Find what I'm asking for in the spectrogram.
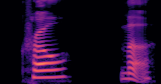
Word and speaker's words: chromosome: 那我们第一个发音重点是 chromosome，也就是我们的染色体。那这边 chromosome 分三个部分，chromosome，前面的 chrome 就是我们常用 Google 搜寻引擎，那也就是 Chrome 一样的发音。那第二个音节就是 m，那第三个音节是 zone，所以念在一起就变 chromosome。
